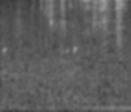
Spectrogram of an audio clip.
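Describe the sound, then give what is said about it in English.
A bunch of keys jangles, a series of bright metallic jingles and clinks over a second or so, building slightly toward the end with no voices. “I got the keys.”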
